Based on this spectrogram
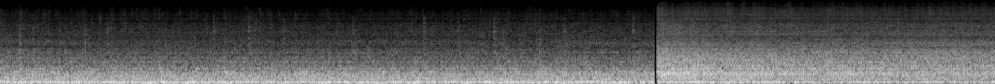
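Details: GE washer: continuous low droning airplane-like roar, steady throughout with a brief step partway; sounds like broken or worn drum bearings, unconfirmed.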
